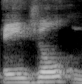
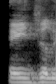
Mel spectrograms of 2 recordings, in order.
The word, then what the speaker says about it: Angel: Angel, that last name, Ribo. Ribo is spelled R-I-B as in boy, O. Angel is like an angel from heaven, A-N-G-E-L, right?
